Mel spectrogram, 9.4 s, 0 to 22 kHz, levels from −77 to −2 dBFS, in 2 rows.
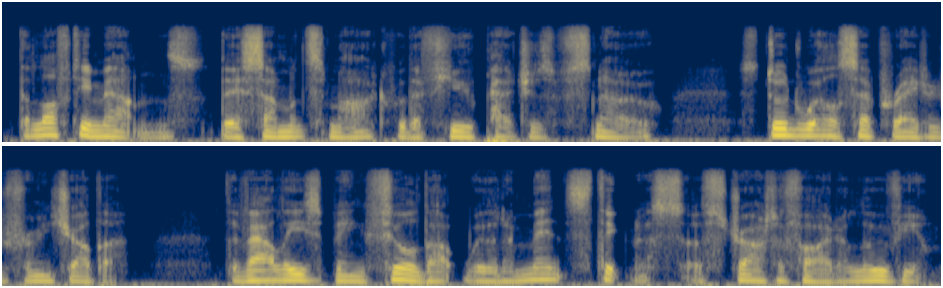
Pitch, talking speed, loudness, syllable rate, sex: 115 Hz, 190 wpm, -21 LUFS, 5.8 syllables/s, male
